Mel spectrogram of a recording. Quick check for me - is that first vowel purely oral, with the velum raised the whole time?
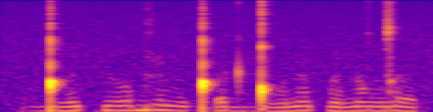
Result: no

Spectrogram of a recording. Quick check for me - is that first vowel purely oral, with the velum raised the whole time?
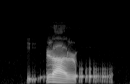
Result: yes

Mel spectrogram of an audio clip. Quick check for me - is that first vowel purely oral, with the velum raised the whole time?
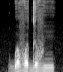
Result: yes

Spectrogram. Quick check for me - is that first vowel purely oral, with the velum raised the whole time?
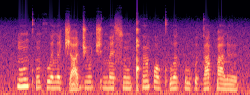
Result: no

